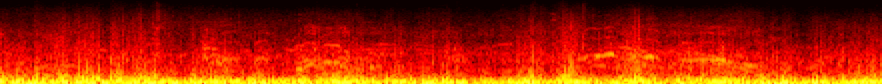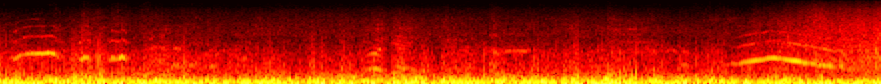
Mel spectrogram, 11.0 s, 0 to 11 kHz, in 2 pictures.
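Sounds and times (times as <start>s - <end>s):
roller coaster train rumble: 0.0s - 11.0s
wind buffeting: 0.0s - 11.0s.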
